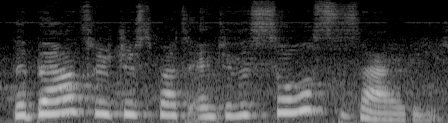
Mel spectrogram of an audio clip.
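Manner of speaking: a hint of a bouncy little girl; squealing. A narrator's reading. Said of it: "she squeals as she skips".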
